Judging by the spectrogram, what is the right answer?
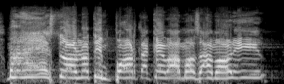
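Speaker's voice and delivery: high, loud desperate cry; acted full-voiced shout of alarm; shouting at Jesus. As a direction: yell to rouse the sleeping teacher. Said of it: "alguien y está gritando".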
